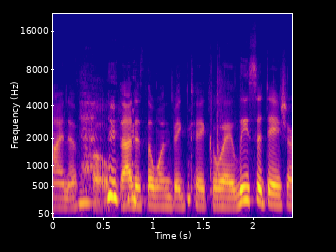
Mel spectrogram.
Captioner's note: laughter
